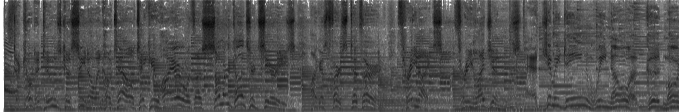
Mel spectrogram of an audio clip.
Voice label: Voice Actor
